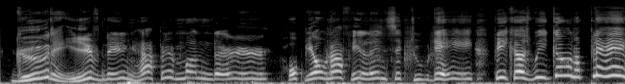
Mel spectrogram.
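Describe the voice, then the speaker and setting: There is noticeable background noise. A man speaks at an extremely high pitch. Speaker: live streamer playing video games. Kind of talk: live gameplay stream chat. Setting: live internet stream. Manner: animated.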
